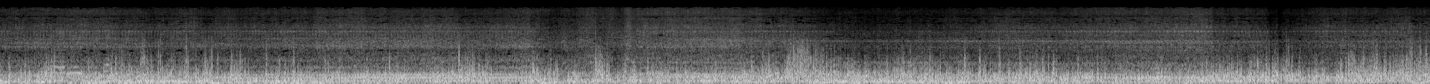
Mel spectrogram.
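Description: Small two-wheeler engine running steadily under way, with wind rumbling on the microphone.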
